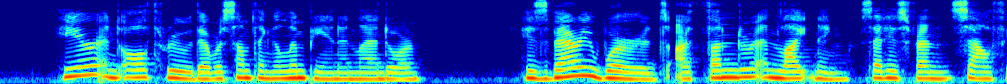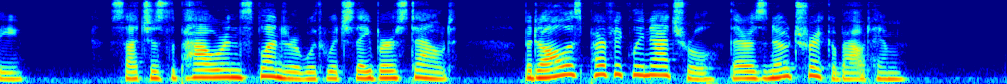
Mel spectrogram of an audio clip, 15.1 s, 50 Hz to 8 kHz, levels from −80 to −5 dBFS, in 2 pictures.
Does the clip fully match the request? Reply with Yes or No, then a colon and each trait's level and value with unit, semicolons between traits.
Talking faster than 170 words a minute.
Yes: average, 180 wpm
